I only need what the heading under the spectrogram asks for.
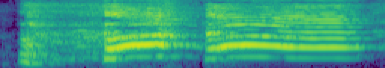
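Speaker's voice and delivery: a high, loud real laugh; burst of laughter. Real, not acted. Host laughing at Tonya's comment, loud high laugh.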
